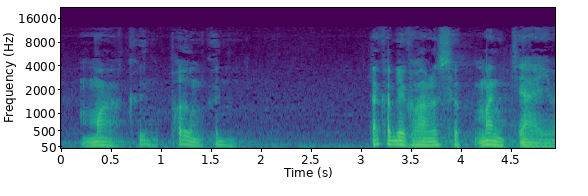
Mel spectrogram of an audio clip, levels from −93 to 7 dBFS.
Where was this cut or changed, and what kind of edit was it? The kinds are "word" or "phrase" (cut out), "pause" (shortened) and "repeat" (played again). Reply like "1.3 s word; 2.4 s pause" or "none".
3.0 s pause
